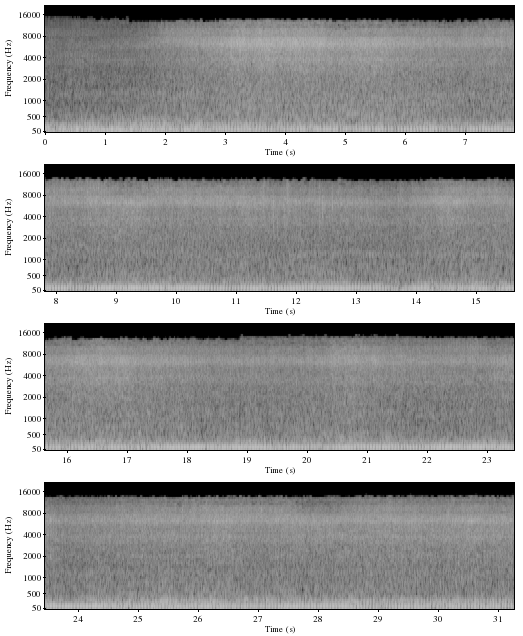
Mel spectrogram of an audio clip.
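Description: ATV engine running steadily at an even, low pitch as the quad rides through mud and standing water, with water and mud splashing swelling in and out at times.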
